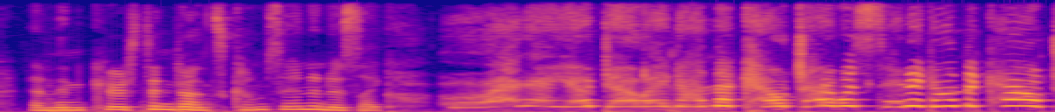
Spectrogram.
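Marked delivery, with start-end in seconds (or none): 2.2-5.3 mock very high-pitched, flipped-out, panicked outburst. Retelling a movie scene about a couch: imitating Kirsten Dunst flipping out. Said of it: "flips out".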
